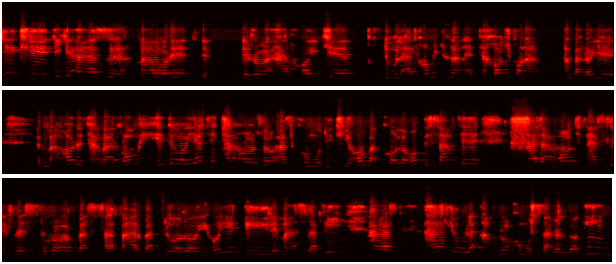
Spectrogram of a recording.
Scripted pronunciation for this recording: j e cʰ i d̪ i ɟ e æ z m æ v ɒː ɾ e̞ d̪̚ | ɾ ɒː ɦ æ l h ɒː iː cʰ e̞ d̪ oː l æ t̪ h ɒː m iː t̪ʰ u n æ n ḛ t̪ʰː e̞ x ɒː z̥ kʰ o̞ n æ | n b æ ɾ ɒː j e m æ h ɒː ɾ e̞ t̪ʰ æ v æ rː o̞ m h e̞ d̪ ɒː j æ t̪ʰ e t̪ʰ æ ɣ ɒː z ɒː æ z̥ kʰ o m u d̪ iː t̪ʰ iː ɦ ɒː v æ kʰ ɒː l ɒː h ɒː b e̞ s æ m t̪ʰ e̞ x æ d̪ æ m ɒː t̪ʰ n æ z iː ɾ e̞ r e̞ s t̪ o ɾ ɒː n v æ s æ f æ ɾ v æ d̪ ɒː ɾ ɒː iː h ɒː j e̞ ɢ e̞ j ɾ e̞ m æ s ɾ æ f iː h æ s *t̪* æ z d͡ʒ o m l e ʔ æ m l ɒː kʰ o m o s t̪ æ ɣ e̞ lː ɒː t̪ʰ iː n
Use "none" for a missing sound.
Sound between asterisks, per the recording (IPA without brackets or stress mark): t̪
